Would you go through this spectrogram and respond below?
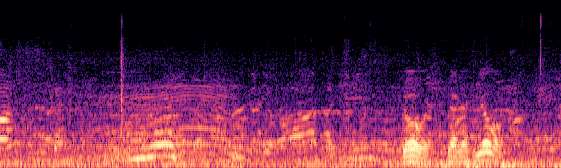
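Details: Huge Qurban sacrificial cow coming off a truck as market crowds watch: a rising, bending moo early, then two short wavering lows near the end, with voices and background music around.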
